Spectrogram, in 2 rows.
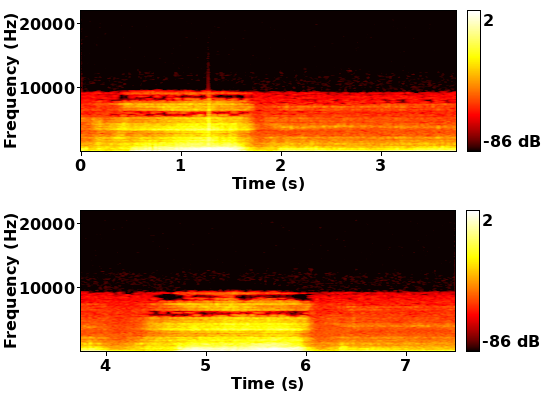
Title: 🐽 本日のイビキ / Snoring Sleep Sound 2025/05/07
